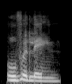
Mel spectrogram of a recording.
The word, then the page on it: overlain: Indian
